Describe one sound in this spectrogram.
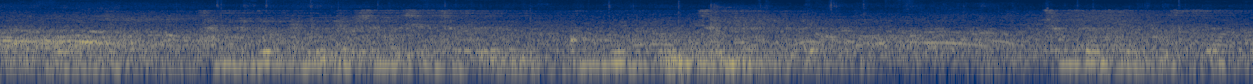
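A football is kicked with a dull thud now and then.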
